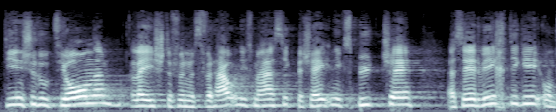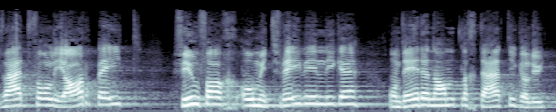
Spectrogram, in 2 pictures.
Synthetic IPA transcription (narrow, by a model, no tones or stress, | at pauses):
d̥iɪnsʃtitut͡sjoːnəlɛɪʃtəfʏɾnəsfəɾɦɛltnɪsmæːsɪɡ̚b̥ɛʃɛɪdnɪksb̥yt͡ʃeː | ʔəseːɾʋɪχtɪɡiʔʊndʋærtfɔlːiɑːrb̥ɛɪt | fiːlfɑχoʊmɪtfɾɛɪvɪlːɪɡəʊndeːɾənɑmtləχtæːtɪɡəlyt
